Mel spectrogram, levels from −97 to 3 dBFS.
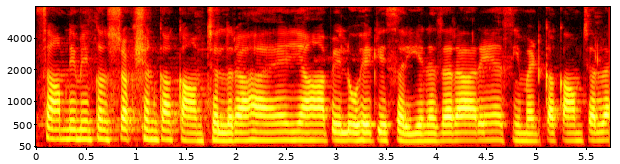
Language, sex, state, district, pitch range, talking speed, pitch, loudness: Hindi, female, Punjab, Kapurthala, 170-185 Hz, 240 wpm, 175 Hz, -14 LUFS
